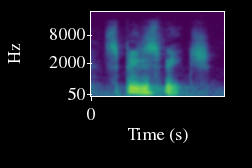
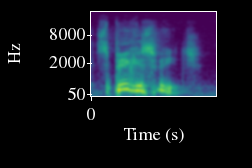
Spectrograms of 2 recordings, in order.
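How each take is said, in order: First: The word 'the' begins with a light D sound. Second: The word 'the' has no consonant, just a vowel.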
